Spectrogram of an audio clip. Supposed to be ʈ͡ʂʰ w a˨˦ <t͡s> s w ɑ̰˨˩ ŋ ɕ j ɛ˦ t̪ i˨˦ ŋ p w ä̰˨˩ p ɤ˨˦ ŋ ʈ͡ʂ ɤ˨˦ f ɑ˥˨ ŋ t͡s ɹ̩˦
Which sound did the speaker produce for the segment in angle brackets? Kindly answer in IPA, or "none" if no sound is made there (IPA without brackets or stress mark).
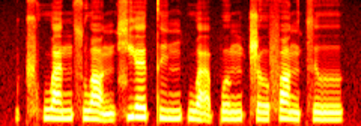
n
